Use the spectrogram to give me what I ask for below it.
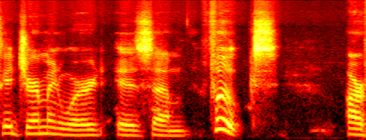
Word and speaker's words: Fuchs: german word is um fuchs are fuchs not what you might think it is it doesn't have a k in it and it sounds close to that dirty word so get over it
